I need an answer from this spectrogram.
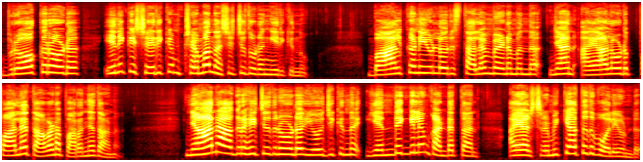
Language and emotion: Malayalam, angry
